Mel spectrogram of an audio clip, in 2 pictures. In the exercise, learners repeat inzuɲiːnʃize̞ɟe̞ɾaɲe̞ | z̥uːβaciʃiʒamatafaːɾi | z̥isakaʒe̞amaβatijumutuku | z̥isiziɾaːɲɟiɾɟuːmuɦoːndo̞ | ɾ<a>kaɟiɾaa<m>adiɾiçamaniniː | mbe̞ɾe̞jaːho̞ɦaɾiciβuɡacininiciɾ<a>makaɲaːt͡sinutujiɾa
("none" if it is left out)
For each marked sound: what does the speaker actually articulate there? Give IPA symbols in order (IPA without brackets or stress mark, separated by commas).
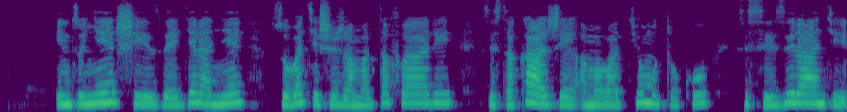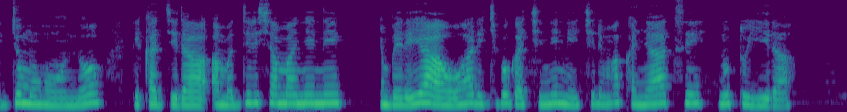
i, m, i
